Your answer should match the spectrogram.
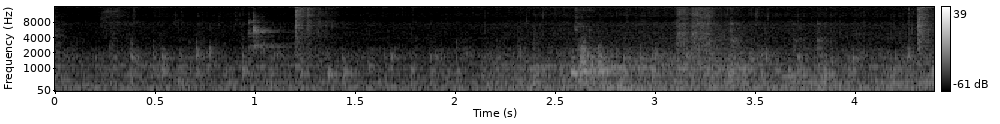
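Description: Faint bubbling of water simmering in a stainless steel pot of quinces, with a light click about a second in and a brief knock of something dropping into the pot a little later, as cinnamon sticks go in.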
